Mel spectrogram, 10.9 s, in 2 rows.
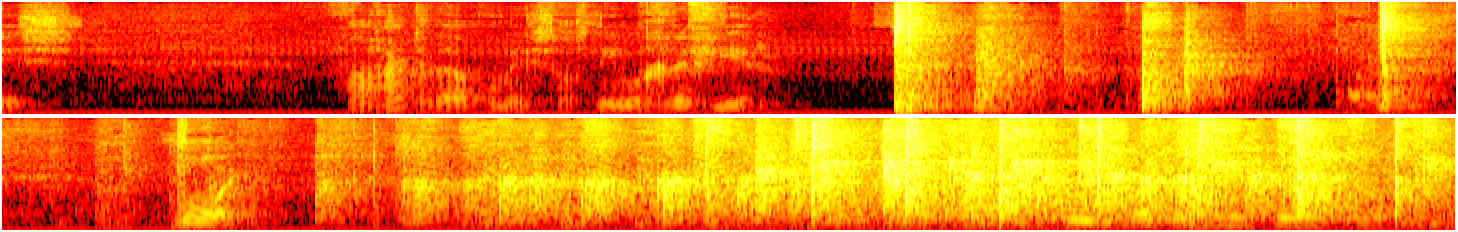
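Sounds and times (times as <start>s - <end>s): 
speech: 0.0s - 0.3s, 1.3s - 3.6s, 6.1s - 6.5s, 9.7s - 10.6s
audience applause: 6.6s - 10.8s.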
